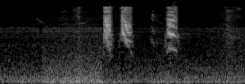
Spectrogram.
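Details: High, thin chirps from a female yellow-bellied seedeater, a call meant to stir up males: three quick bright notes close together, then a fainter chirp at the end, with low background rumble.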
